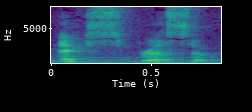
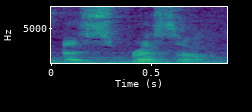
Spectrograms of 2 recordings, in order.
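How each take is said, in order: First: It begins with 'ex', with a k sound. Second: It begins with 'es', with no k sound. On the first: The speaker calls it wrong. "we often say espresso ... like express" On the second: The speaker calls it right. "the correct pronunciation of the word, I believe, is espresso"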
